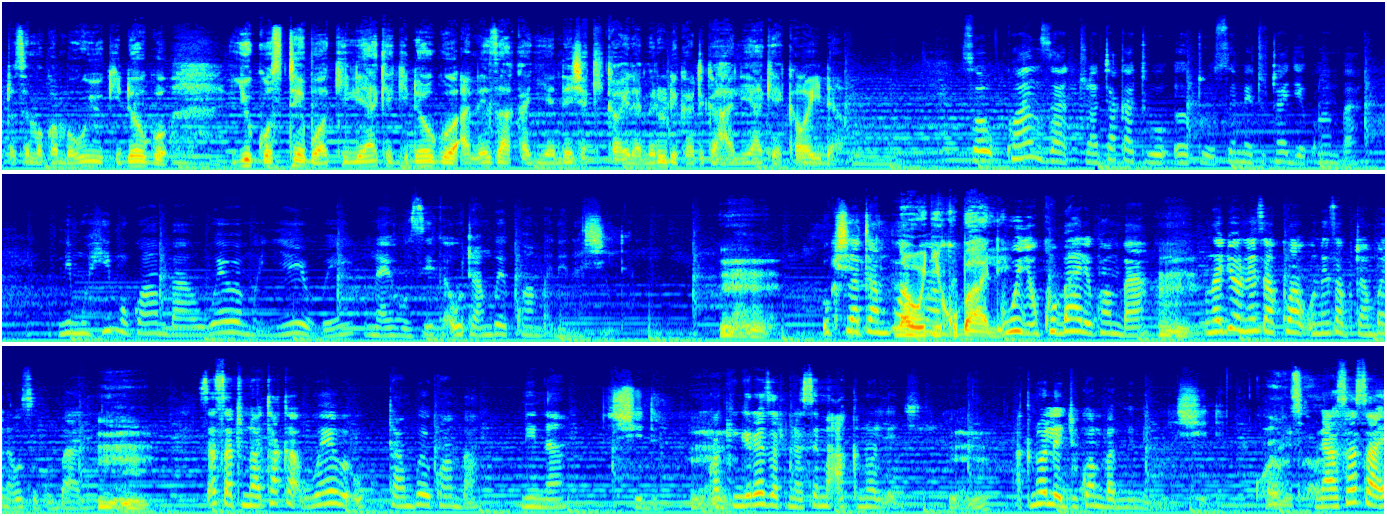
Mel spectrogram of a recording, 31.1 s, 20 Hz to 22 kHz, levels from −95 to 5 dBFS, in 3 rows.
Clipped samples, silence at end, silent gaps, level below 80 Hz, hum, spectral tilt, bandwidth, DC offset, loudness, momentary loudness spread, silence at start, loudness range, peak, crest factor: under 0.1%; 0 s; none; -54 dBFS; none; -3 dB/octave; 15 kHz; under 0.1%; -32 LUFS; 19 LU; 0 s; 14 LU; -10 dBFS; 24 dB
